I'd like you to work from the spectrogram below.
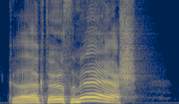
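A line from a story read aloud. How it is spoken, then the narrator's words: Roar. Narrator (Russian): Взревело дымное лицо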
